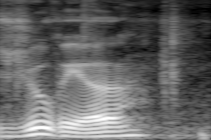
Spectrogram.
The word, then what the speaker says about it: lluvia: This is lluvia. It's pronounced lluvia, like it's Spanish for rain.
